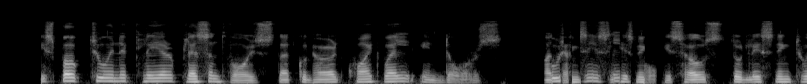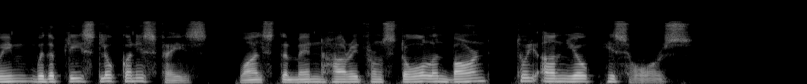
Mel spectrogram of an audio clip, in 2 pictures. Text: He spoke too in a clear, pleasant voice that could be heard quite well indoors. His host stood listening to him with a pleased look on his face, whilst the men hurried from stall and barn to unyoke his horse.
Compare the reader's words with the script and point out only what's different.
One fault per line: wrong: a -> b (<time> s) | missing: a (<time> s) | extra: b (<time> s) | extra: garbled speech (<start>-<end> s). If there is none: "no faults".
missing: be (3.1 s)
extra: garbled speech (5.4-6.6 s)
